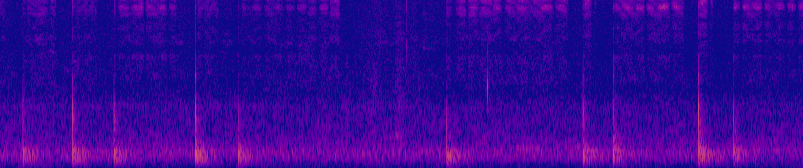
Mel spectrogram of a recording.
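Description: A marker pen writing on a board: faint, irregularly spaced short strokes and taps of the tip on the surface.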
